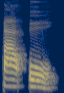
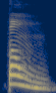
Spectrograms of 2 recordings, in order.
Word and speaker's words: pão: E o outro, você não pronunciou pao. Pao. Você pronunciou pão. Pão. Não é pau. Pau. É pão. Esse O tem som de U.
